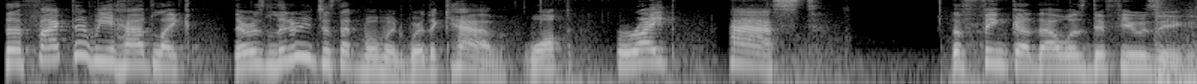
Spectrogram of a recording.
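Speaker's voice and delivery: high, excited disbelief. Real, not acted. Excited rant about teammate's mistake.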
